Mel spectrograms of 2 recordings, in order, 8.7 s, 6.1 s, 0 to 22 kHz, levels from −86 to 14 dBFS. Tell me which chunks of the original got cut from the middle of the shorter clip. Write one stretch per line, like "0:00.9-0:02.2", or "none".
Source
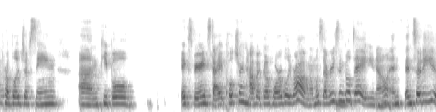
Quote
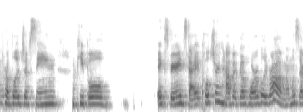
0:01.5-0:01.9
